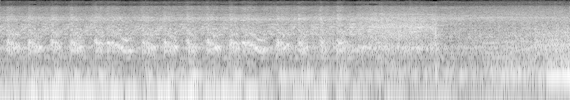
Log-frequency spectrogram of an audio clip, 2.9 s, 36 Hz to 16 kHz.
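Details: 2002 Toyota Sienna 3.0L V6 at about 311,000 miles, after the fuel pump and some blown fuses were replaced for a crank-no-start: the engine catches and runs straight up to a steady idle without stumbling, a clean healthy start.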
